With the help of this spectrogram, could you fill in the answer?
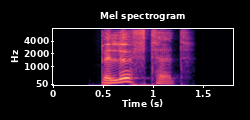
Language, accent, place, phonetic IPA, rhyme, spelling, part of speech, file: German, Germany, Berlin, [bəˈlʏftət], -ʏftət, belüftet, verb, De-belüftet.ogg
- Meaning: past participle of belüften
